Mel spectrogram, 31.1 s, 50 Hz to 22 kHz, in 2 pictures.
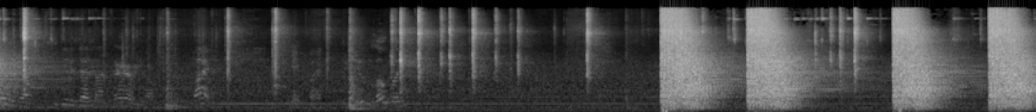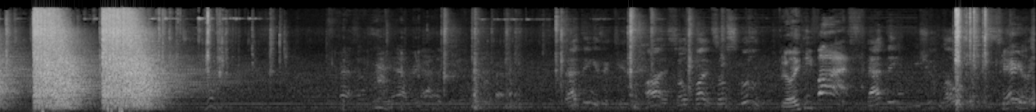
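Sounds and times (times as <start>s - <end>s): submachine gun bursts: 13.4s - 18.7s.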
